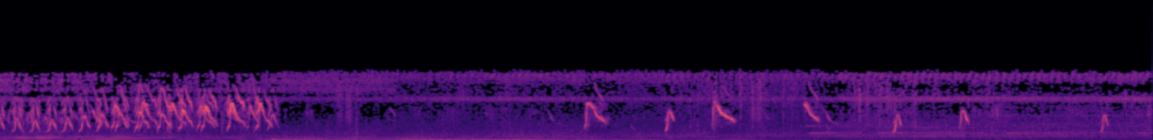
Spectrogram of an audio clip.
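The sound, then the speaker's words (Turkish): A rapid, insistent series of sharp alarm calls from a sentinel Arabian babbler warning of a viper, then sparser chirps from other birds of the group, all over a steady low musical drone. “Nöbetçi Arap kuşu hemen alarm verir.”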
